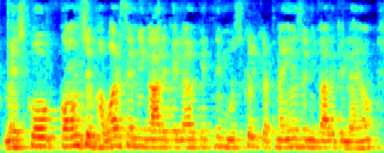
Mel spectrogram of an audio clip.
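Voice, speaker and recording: A man's voice: fairly high pitch, steady tone, fast, warm tone, roomy sound. A young man from Bihar, vlogging to camera in a heated, defiant monologue that lectures and keeps checking that his listeners understand. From Bihar, India.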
